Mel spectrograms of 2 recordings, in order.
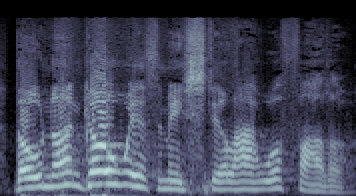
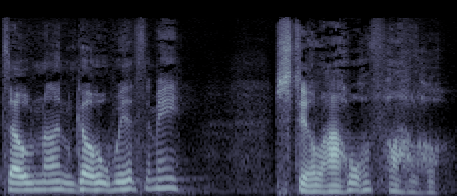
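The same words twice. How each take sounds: First: Higher and louder on the repeat, go ringing out; louder declaration. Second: Said in the usual way. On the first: Acted. Missionary defying the chief, loud and higher. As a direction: proclaim it this time. Hymn line repeated with force.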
